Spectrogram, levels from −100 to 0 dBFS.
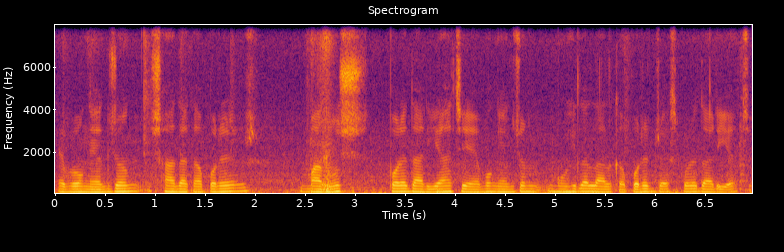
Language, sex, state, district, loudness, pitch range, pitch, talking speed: Bengali, male, Tripura, West Tripura, -15 LUFS, 125-140 Hz, 130 Hz, 145 wpm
